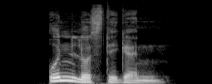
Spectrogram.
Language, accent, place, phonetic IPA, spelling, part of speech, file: German, Germany, Berlin, [ˈʊnlʊstɪɡn̩], unlustigen, adjective, De-unlustigen.ogg
- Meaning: inflection of unlustig: 1. strong genitive masculine/neuter singular 2. weak/mixed genitive/dative all-gender singular 3. strong/weak/mixed accusative masculine singular 4. strong dative plural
